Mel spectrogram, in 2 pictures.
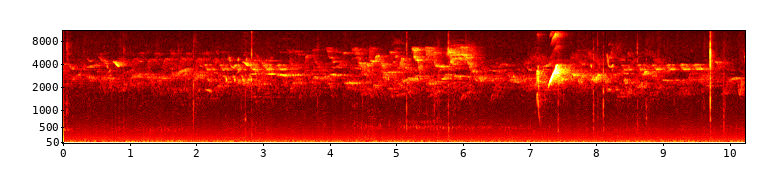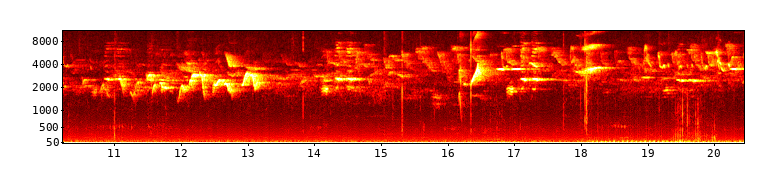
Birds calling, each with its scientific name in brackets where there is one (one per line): Hawaii Amakihi (Chlorodrepanis virens)
Red-billed Leiothrix (Leiothrix lutea)
Warbling White-eye (Zosterops japonicus)
Iiwi (Drepanis coccinea)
